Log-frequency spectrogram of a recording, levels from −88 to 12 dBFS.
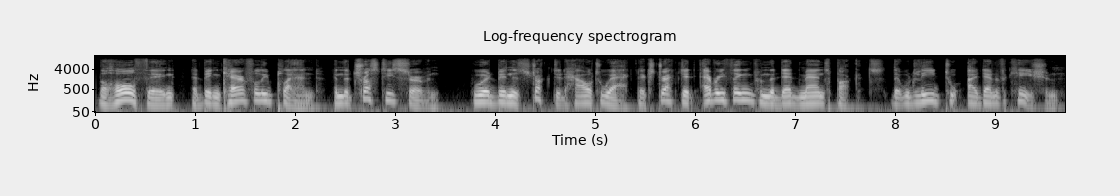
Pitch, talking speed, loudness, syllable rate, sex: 115 Hz, 185 wpm, -19 LUFS, 5.6 syllables/s, male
